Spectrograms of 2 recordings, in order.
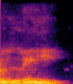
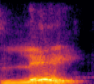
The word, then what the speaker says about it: Lee: me no no no you are lee that's lay oh the pronunciation of l-e-e was late and they're like going you're not lee that's that's lay not lee and i'm like dude i'm that's my name lee my name my name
